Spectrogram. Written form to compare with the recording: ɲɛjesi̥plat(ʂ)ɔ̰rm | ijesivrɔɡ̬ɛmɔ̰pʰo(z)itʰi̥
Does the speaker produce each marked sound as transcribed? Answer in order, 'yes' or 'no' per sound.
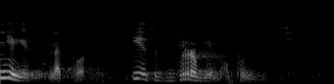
no, yes

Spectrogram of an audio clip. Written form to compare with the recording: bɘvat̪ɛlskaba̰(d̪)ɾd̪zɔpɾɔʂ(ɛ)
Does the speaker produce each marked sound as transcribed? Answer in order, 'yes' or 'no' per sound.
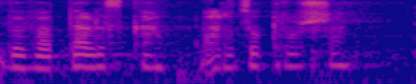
no, yes

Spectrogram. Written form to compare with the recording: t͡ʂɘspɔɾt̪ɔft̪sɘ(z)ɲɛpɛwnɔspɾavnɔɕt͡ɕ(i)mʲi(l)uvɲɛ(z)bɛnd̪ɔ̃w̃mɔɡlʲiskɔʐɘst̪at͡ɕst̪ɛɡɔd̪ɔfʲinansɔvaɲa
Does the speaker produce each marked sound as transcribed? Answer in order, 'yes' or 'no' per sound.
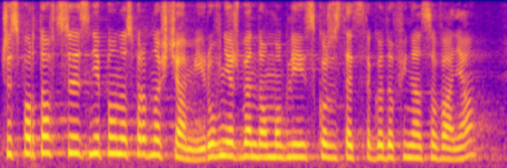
yes, no, no, no

